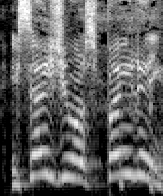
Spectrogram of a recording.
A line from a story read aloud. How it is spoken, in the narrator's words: Brett yelled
